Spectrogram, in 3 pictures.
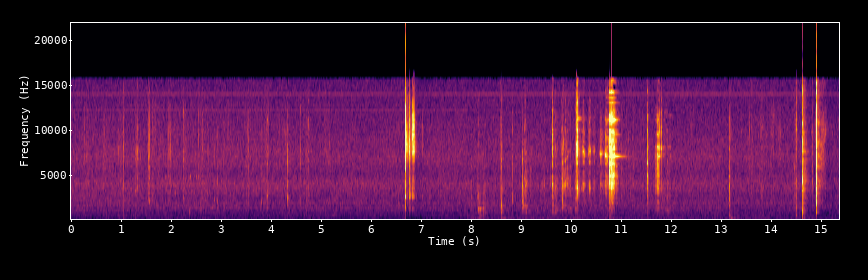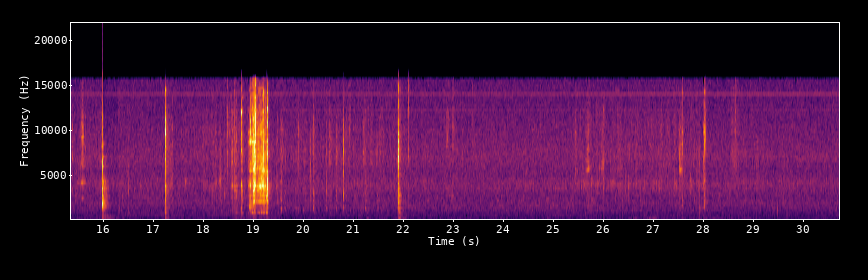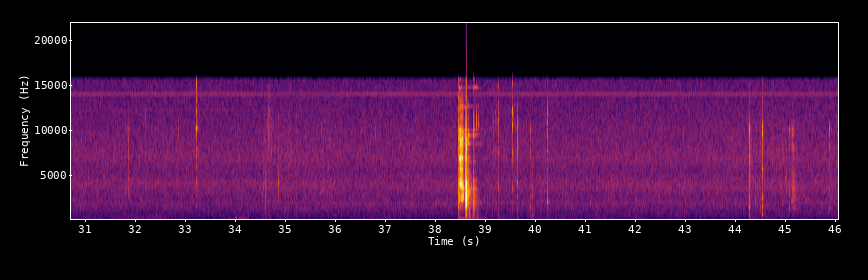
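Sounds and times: parts rattling: 9.6 - 12.0.

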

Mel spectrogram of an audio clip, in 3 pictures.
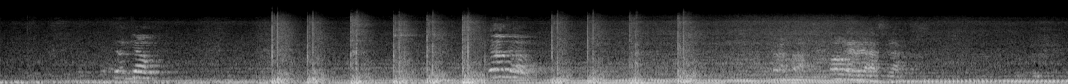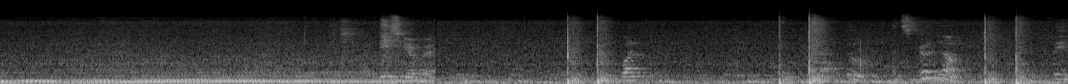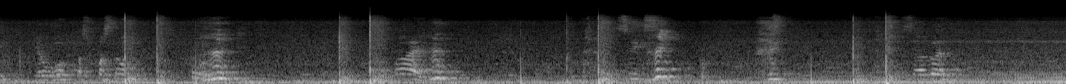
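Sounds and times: low hum: 0.0 - 32.0
boxing gloves hitting focus mitts: 2.6 - 7.2, 16.3 - 16.9, 18.4 - 19.3, 20.5 - 21.2, 22.4 - 23.5, 24.7 - 25.4, 26.6 - 27.7, 29.8 - 30.5.

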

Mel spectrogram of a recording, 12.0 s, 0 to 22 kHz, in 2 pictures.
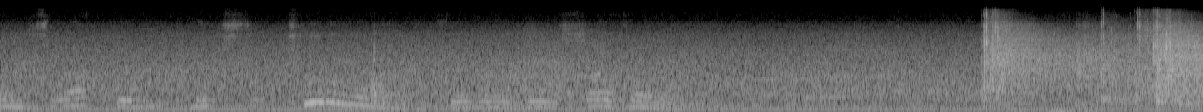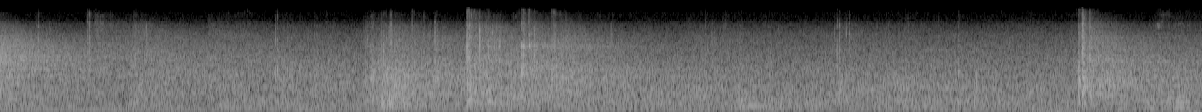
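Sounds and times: steady low hum: 0.0 - 12.0
hockey sticks clacking: 4.9 - 12.0.

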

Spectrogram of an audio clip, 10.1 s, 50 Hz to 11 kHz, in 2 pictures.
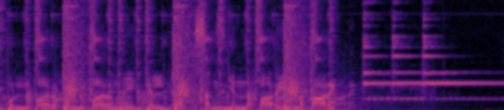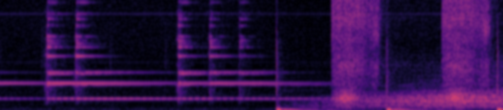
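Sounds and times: bell chime ringing: 3.6 - 8.4.

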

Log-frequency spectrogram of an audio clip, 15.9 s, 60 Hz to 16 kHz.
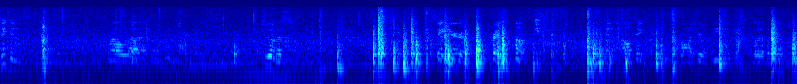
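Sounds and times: sharp knocks: 6.4 - 13.7.

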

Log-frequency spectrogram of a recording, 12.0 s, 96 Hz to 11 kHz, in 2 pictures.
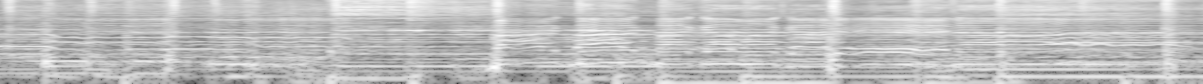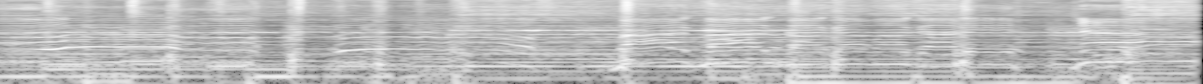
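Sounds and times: live band playing: 0.0 - 12.0
person singing lead vocal: 0.0 - 12.0.

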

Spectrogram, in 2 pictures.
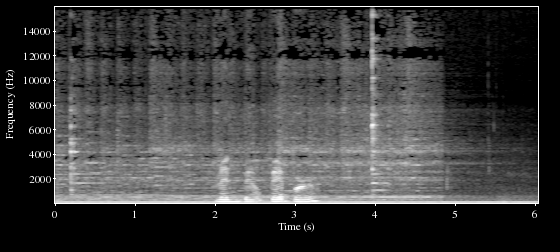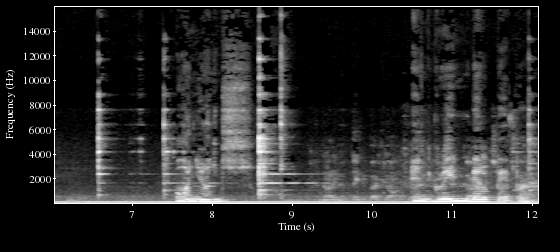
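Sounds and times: fork clinking on ceramic plate: 0.0 - 0.6, 3.9 - 4.4, 6.6 - 7.7, 8.5 - 9.4.

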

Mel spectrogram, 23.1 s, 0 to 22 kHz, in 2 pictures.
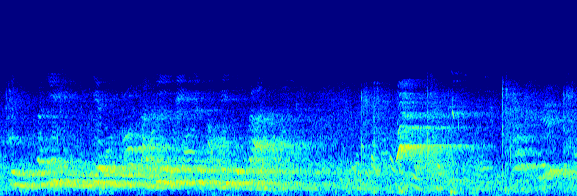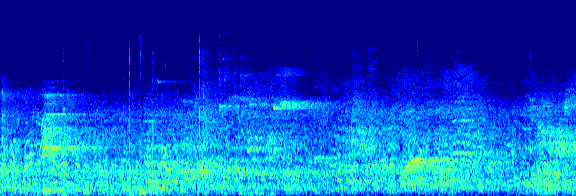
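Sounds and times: voices in echoing hall: 0.0 - 23.0
wheelchair tyres squealing: 16.9 - 17.9.

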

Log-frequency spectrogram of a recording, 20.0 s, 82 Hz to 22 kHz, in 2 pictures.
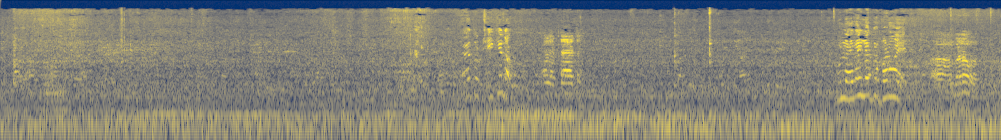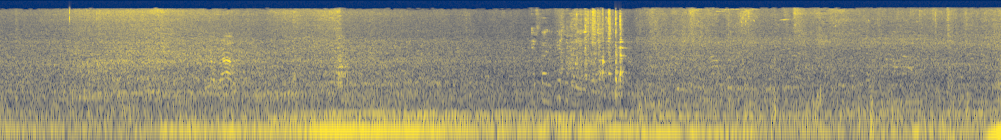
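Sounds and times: engine humming steadily: 0.0 - 20.0.

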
